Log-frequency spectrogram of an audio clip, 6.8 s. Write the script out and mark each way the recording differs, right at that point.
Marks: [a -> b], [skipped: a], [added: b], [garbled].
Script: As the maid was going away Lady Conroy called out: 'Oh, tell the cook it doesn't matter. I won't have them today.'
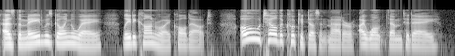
As the maid was going away Lady Conroy called out: 'Oh, tell the cook it doesn't matter. I won't [skipped: have] them today.'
